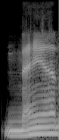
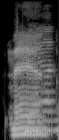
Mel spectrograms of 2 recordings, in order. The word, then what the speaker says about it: Nan: And you say Nan or not Nan? How do you say it? Yeah. Nan. All right. Yeah. It's short for Nancy. Right? Yeah, it's short for Nancy. So it's NAN.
